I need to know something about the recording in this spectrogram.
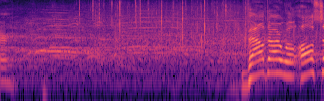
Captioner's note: audience applauding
